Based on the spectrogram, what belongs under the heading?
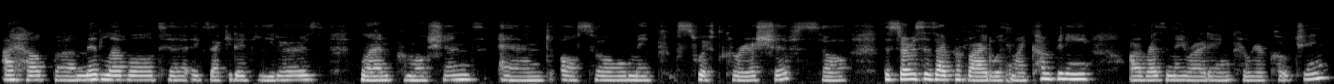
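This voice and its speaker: Woman in her thirties, from Canada, interview guest, mellow warm tone, slightly muffled online-call sound. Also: medium pitch, fairly even intonation, a little slow. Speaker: guest, career coach. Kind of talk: conversational interview answers.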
